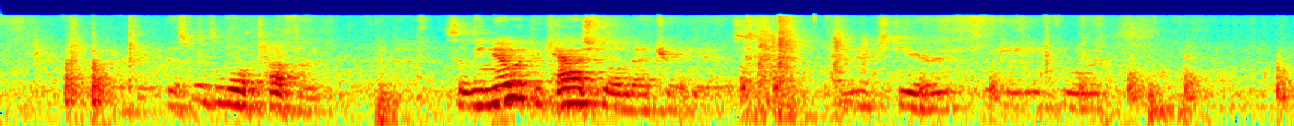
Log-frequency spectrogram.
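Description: A man speaks calmly in a room, as if teaching.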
